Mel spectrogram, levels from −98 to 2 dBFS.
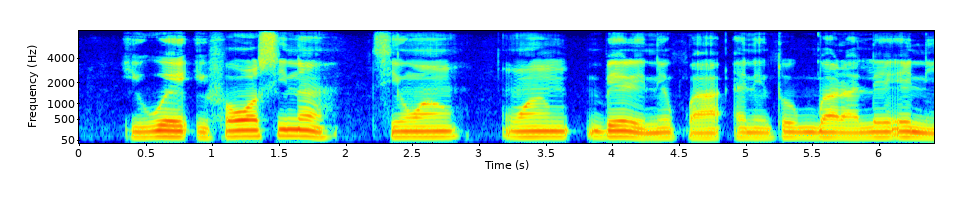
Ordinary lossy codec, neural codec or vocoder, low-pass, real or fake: none; none; none; real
